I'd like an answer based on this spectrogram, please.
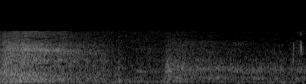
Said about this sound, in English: But it's interesting that when you study and read about breathing, most people don't breathe correctly. I want everybody to take a real deep breath. Ready? Go.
